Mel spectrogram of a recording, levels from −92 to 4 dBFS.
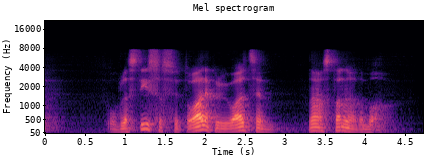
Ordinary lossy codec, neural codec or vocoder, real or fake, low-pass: none; codec, 16 kHz, about 1 kbps, DyCAST, with the encoder's durations; fake; none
